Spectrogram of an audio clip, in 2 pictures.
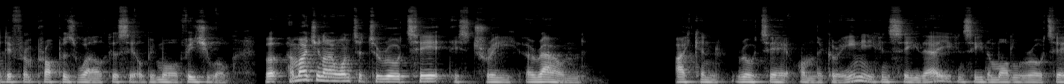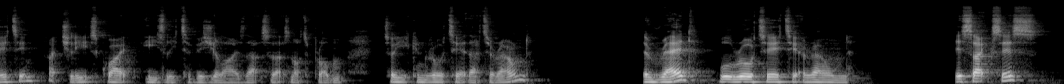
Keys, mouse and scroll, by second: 6.4-16.7 drag, 17.5-21.2 drag.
